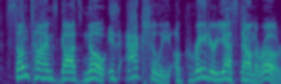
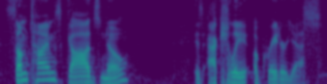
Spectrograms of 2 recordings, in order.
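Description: First: Loud, high, punchy restatement; raised-voice preacher driving the point home; emphatic wake-up repeat. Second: Said in the usual way. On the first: Shown as a demonstration. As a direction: say it again louder to wake up the room. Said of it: "You guys are still waking up". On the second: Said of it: "Let me say that again".

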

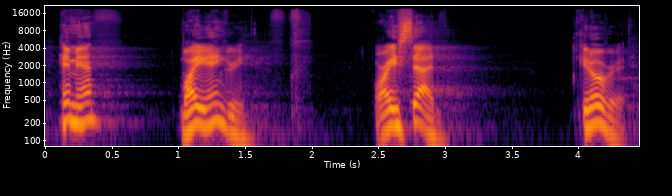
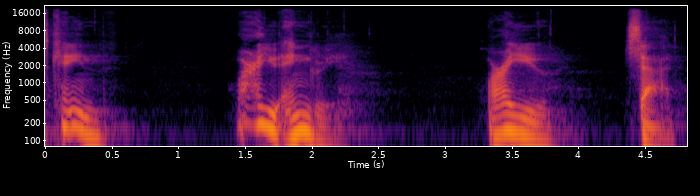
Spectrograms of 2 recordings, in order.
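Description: First: Loud, higher-pitched, mock impatient challenge; brusque dismissal. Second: Soft, unhurried question with long pauses; gentle questioning. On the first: God as the wounded reader imagines him, brusque dismissal. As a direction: toss each line out loudly, with no sympathy. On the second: Acted. God speaking to hurt Cain, gentle questioning. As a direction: ask softly, leaving room for an answer.

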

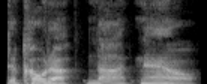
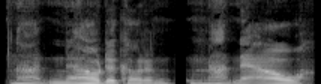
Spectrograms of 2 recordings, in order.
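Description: First: Loud, higher call on the name, easing after; annoyed yell. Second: Mildly firm brush-off of the dog; dismissive. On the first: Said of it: "in an annoyed voice". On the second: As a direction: wave the dog away, voice only slightly raised. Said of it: "waved my hand in the air and said". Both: A narrator's reading.

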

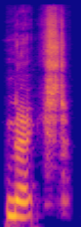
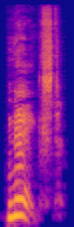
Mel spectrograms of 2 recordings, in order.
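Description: First: High, bored official call; bored woman. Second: High, bored call from the desk; bored official. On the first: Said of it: "called a bored woman's voice". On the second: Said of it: "called the board official". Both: A narrator's reading.

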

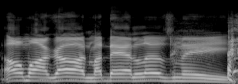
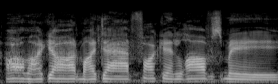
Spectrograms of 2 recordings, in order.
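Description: First: Put-on student voice, drawn out at the end; mock-moved son, stretching the last words; Nate. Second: Put-on student voice, slow at the end; comic impersonation of an overwhelmed son; Nate. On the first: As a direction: gush as a student impersonation. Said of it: "And Nate's like". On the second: Shown as a demonstration. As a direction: demonstrate the student's voice, stretching the last words. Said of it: "It's kinda like that".

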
